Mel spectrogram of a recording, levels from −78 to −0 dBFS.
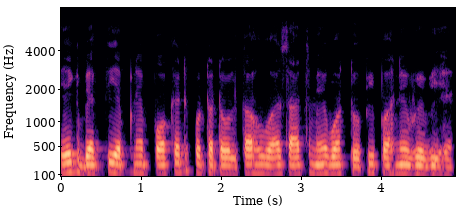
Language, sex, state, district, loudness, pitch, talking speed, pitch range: Hindi, male, Bihar, Gopalganj, -18 LUFS, 110 Hz, 180 wpm, 110-115 Hz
